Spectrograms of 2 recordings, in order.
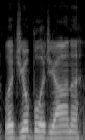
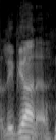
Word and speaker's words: Ljubljana: I had to ask you how to pronounce this. I feel stupid. Ljubljana. – No, Ljubljana.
